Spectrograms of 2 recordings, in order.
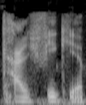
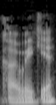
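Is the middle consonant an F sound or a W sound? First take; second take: F sound; W sound. First: The middle consonant is an f sound. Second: The middle consonant is a w sound. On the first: This is the proper native pronunciation. "supposedly pronounced properly Kaifikia" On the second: This follows the written spelling. "Arthur Cruikshank always said it Kaiwikia"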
